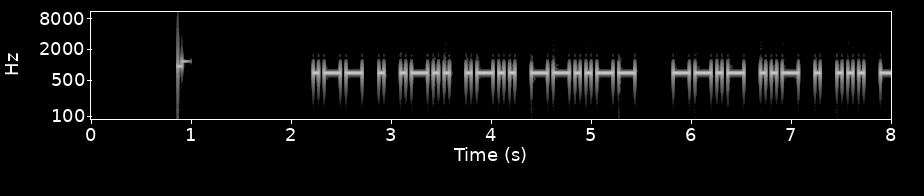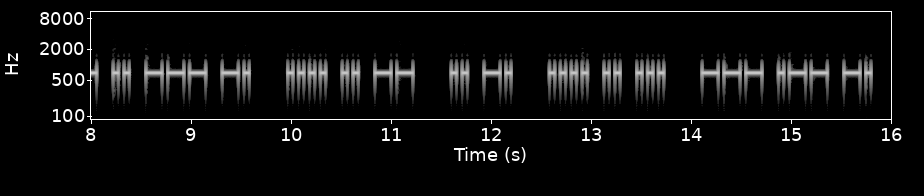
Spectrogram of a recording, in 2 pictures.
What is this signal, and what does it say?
Morse code, heard as a keyed tone, about 22 wpm, 700 Hz. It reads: WELL, QUESTION HIM IN HIS OWN
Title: Sentences from Top 1000 Words - Review Part 3 - 22wpm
